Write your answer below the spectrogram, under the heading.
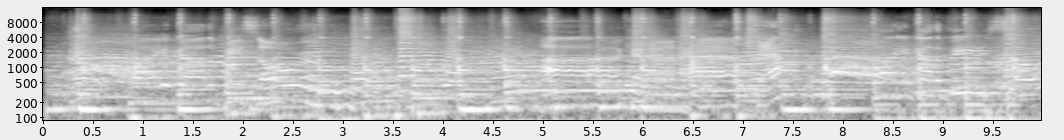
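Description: Small live swing band playing: trumpet and trombone lines over double bass, snare drum and strummed ukulele, with regular snare strokes keeping the beat.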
